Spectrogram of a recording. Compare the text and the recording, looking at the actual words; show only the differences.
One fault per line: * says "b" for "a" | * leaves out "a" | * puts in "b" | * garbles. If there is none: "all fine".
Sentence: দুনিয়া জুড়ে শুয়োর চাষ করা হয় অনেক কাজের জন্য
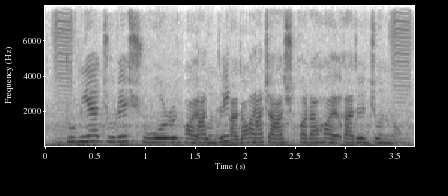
* garbles
* leaves out "অনেক"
